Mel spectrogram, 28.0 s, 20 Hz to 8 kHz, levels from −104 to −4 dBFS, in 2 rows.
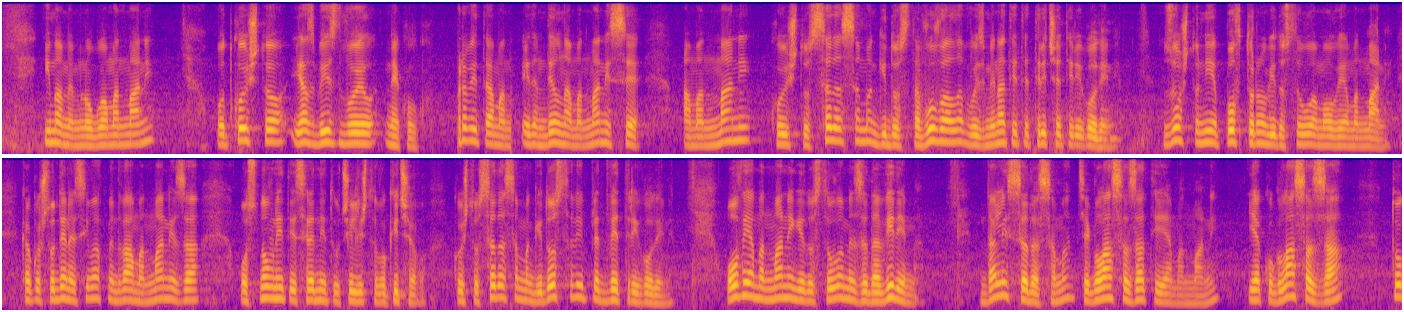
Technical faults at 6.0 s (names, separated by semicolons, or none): jitter buffer speed-up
